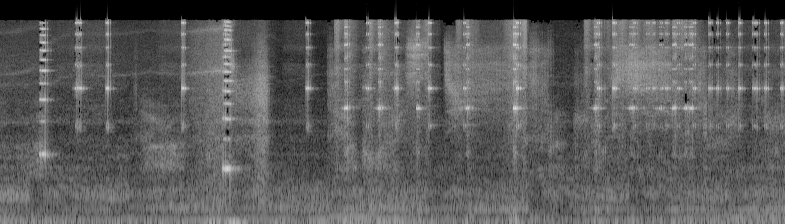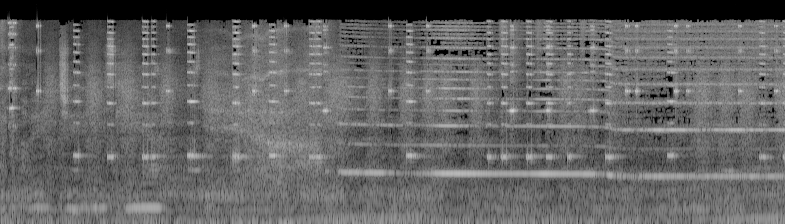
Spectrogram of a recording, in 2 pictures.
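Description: Experimental electronic music from synthesizers: sparse sharp clicks and short electronic blips, then a held synth tone with overtones that sets in about two-thirds of the way through under repeating bleeps, dropping slightly in pitch near the end.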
